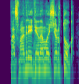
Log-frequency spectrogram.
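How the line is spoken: Angry shout. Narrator (Russian): сердито крикнул он

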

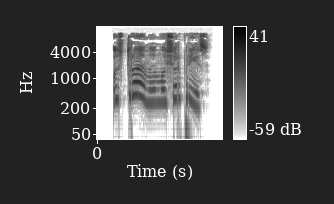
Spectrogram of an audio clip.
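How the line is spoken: Gentle, affectionate. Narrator (Russian): ласково ответила

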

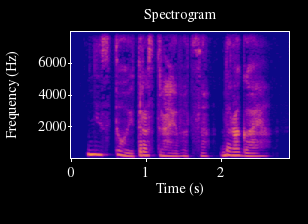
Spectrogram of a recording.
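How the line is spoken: Gentle. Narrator (Russian): мягко сказала мисс Энсли

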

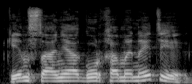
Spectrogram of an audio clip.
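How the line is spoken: Guttural shout. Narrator (Russian): гортанно выкрикнула Кло

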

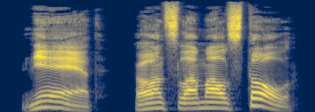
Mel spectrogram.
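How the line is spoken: Answered, then burst out laughing. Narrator (Russian): ответил мужчина и залился хохотом

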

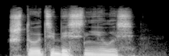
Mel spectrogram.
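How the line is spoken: Quiet question. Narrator (Russian): негромко спросил Николай

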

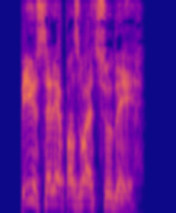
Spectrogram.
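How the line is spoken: Shouting elder. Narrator (Russian): крикнул тот из старшин, что находился ближе к двери

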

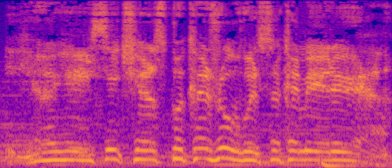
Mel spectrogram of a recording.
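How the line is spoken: Menacing growl. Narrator (Russian): Угрожающе прорычал Тейрн

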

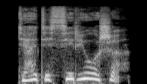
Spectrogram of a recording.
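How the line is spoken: Hoarse, young man. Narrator (Russian): хрипел парень

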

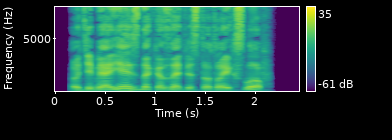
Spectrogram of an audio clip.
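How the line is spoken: Skeptical snort. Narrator (Russian): хмыкнул в ответ Хамарил

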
